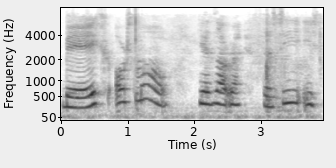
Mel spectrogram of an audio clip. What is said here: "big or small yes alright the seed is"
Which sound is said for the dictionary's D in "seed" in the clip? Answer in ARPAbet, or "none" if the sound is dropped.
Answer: none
